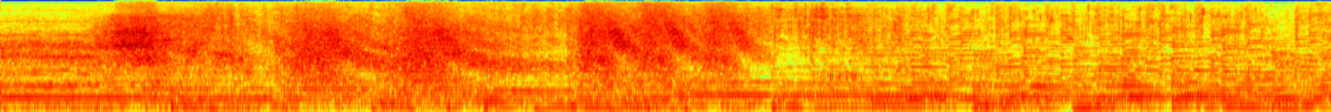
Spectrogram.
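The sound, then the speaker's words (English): A car drives off for a spin with a loud, continuous engine roar, sweeping whooshes and steady tones that shift in pitch throughout. “Looks like we found some wheels. It's about time. Let's take it for a spin. All right, but let me take care of the driving.”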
